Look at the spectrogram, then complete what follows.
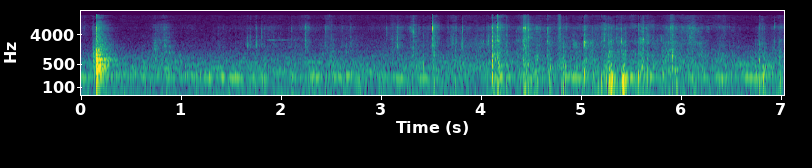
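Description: Paper being handled: a sharp slap as an instruction booklet is put down on cardboard just after the start, then crisp rustling and crinkling of a paper leaflet from about three seconds in.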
